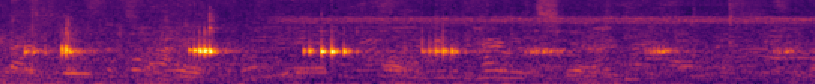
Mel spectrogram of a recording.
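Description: Wooden frog rasps, the croaking frog toys that street vendors play by running a stick along the ridged back, giving a run of short croaks about two a second. The croaks grow fainter near the end.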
